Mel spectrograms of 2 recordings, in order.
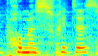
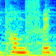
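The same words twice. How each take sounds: First: It is said the way Germans pronounce it. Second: It is said in the speaker's own usual way. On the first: The speaker calls it wrong. "They say pommes frites" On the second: The speaker calls it right. "like I do"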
